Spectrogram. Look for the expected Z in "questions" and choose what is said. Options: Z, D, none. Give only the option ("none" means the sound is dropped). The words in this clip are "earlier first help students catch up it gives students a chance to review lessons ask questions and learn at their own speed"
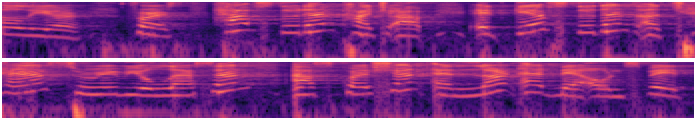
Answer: none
